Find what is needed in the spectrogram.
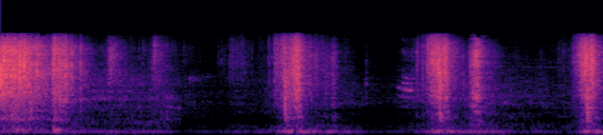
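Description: White clams swished by hand in a stainless-steel bowl of salted water, shells clattering and water sloshing, in a few separate bursts with quiet gaps; they are being soaked in salt water to purge their sand.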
